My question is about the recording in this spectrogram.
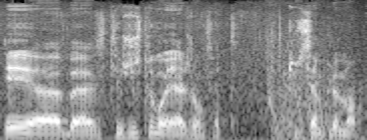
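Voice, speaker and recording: A man's voice: fairly low pitch, fairly even intonation, moderate pace, a little mellow. Gamer man, chatty, talks to viewers, faint hiss. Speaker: let's play gamer. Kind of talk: casual gameplay commentary.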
